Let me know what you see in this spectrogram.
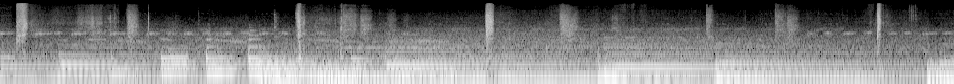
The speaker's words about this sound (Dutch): Oeps, een auto. Wat zullen we nou krijgen? Geen politie. Misschien komt hij zand halen, net als wij.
